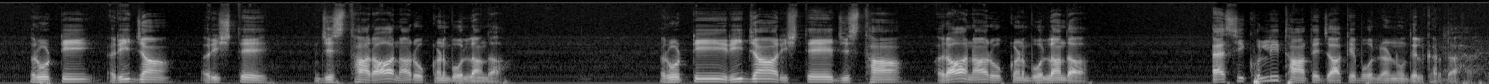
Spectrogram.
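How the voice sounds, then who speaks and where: A plain, everyday voice from a man, fairly low in pitch, with ordinary pitch variation. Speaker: poet, professor. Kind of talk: poetry reading.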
